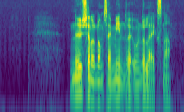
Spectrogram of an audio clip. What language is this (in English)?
Swedish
